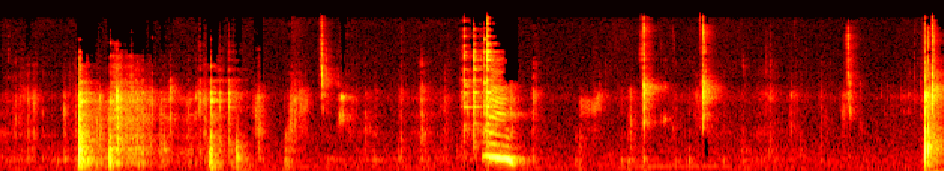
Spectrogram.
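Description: A person chewing a mouthful of fresh pineapple dipped in hot chili sauce, with a short vocal 'mm' falling in pitch about five seconds in and a sharp breath sound near the end, a reaction to the chili's heat.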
